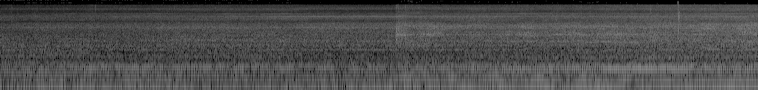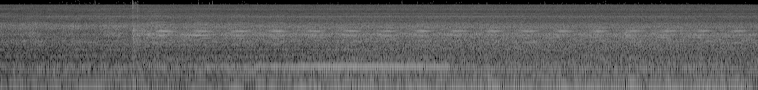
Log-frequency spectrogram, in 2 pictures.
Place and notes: standing close to the outdoor airco system (I think) of the MTV music/radio studio's, a group of young scaters passing by on their way to the ferry.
